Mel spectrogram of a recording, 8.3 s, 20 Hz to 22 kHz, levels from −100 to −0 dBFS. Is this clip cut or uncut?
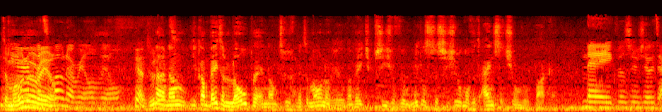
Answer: uncut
